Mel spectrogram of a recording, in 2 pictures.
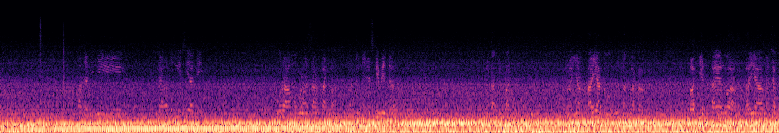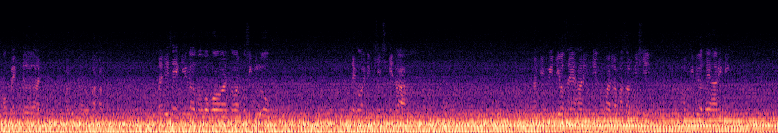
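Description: Scania truck's diesel engine droning steadily inside the cab while driving on the road. Its note shifts in pitch about eight seconds in.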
